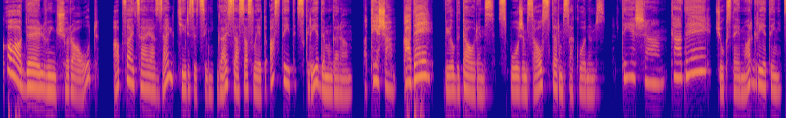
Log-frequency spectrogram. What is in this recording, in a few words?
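Latvian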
